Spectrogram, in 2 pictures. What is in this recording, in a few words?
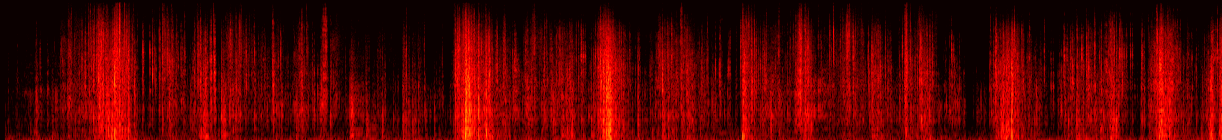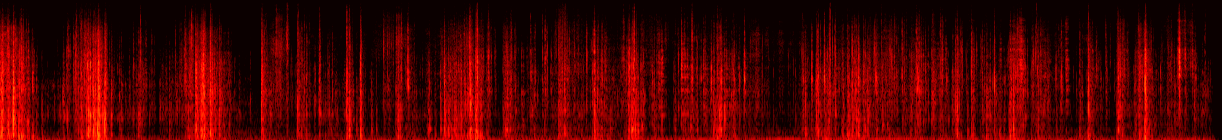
chocolate box handling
